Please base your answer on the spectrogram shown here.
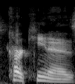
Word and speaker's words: Carquinez: It's Carquinez, so close. Close on your pronunciation there.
